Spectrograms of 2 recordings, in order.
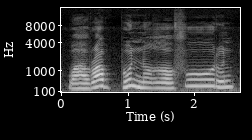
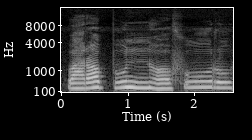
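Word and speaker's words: وَرَبٌّ غَفُورٌ: Huruf ghin adalah salah satu huruf idhar, maka harus dibaca dengan jelas. Tidak boleh dibaca samar. Warobun ghafuru. Nah, gitu tidak boleh.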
